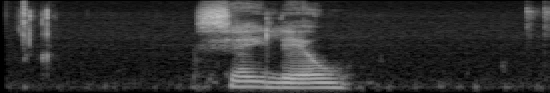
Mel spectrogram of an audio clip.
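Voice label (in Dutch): "Zeeleeuw", Dutch; marine-mammals; Sea-lion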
